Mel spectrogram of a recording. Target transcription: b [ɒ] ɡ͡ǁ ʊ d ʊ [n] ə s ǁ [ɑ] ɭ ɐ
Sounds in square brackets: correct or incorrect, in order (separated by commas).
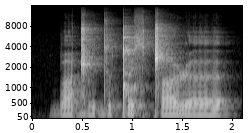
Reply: incorrect, incorrect, correct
